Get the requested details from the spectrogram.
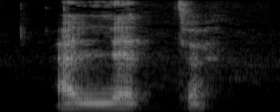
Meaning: third-person plural present indicative/subjunctive of allaiter
- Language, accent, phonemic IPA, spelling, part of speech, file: French, Canada, /a.lɛt/, allaitent, verb, LL-Q150 (fra)-allaitent.wav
